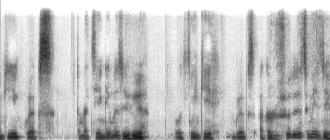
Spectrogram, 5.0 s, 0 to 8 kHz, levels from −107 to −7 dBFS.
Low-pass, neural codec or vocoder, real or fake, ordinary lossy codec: 7.2 kHz; codec, 16 kHz, 2 kbps, X-Codec, HuBERT features, trained on balanced general audio; fake; none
